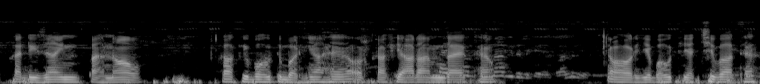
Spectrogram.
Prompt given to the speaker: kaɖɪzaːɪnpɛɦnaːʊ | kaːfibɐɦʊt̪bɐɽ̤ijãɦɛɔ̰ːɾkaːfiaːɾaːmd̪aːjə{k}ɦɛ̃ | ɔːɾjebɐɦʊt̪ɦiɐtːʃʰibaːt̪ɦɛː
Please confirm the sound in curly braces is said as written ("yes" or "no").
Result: yes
